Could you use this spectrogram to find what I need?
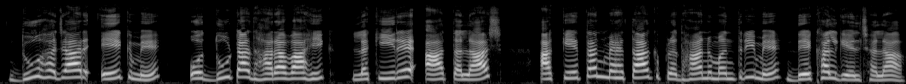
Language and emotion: Maithili, neutral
